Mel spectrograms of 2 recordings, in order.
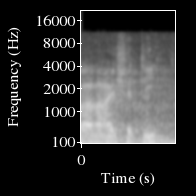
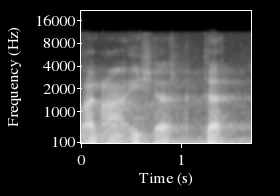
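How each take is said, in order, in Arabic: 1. ينتهي الاسم بالصوت 'i'. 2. ينتهي الاسم بالصوت 'a'. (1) "ما تقول" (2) "تقول"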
